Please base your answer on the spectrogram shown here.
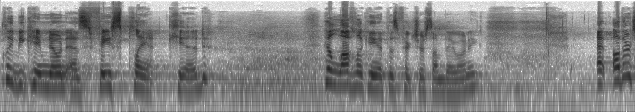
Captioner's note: laughter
